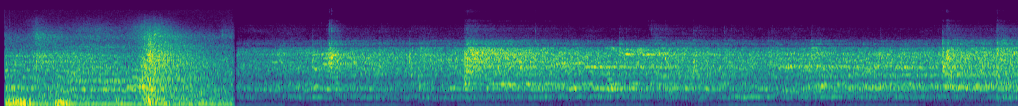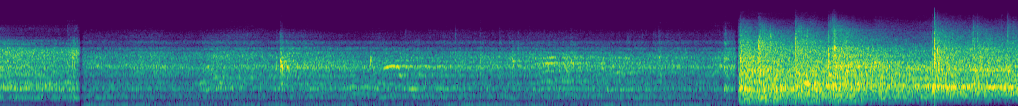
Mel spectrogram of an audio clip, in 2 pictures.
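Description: Live ice hockey game sound from the rink: a steady hum of arena and crowd with scattered thumps and slams of pucks, sticks and bodies against the boards. The sound changes abruptly several times.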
